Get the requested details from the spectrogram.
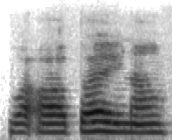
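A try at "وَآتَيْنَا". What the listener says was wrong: तय कैसे है, तय कैसे है? आगे या तो नहीं है, आइन है। नहीं, मैं तय तो ता होगा, इस वजह से तई होगा जब ता के आगे जज्म वाली या होगी। तो क्या जज्म वाली या है कि आइन है? आइन है, आइन पढ़ना है, ठीक है? झटका भी नहीं देना क्योंकि वो हमजा हो जाएगा। यूं ही झटका आ गया, वो हमजा बन गया।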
